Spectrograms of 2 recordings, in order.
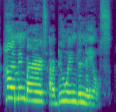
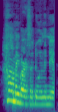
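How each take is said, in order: First: "Hummingbirds are doing the nails" loud, slow and spaced out; emphatic reveal. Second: Said in the usual way. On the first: Real, not acted. Telling who's doing their nails, "Hummingbirds are doing the nails" slowly emphasized. Stressing an absurd reveal, then repeating.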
